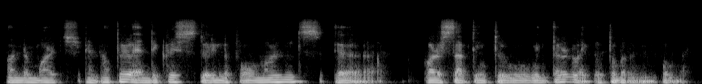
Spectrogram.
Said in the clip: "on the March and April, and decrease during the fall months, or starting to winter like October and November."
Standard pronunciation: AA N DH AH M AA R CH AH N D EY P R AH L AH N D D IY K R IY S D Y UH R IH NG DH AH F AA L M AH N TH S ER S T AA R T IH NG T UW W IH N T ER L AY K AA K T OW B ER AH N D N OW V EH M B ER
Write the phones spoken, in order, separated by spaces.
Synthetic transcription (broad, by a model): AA N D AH M AA R CH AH N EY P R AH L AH N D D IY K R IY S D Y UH R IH NG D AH F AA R M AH N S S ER S T AA R T IH NG T UW W IH N T ER L AY K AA K T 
